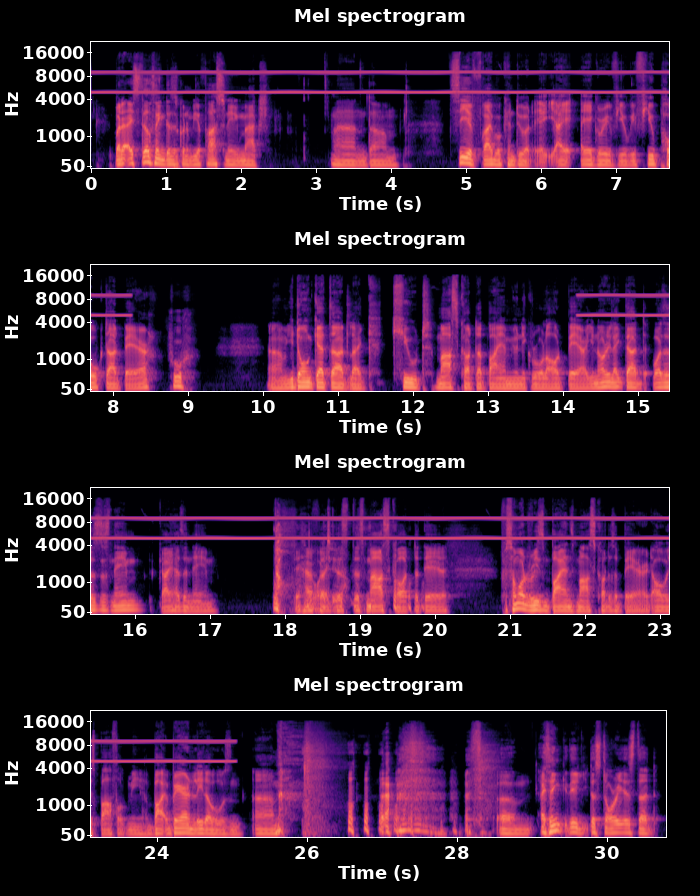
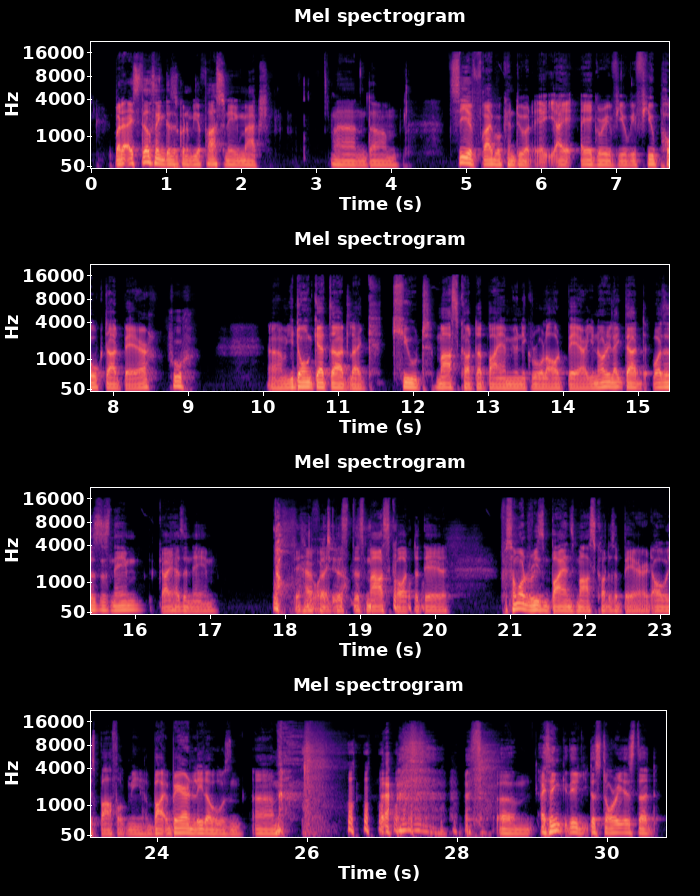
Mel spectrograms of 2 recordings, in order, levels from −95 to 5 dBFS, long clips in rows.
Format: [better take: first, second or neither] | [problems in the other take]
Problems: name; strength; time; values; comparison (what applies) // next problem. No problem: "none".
second | high-pitched whine; loud; until 8.5 s and from 14 to 25 s; 5 kHz, 7 dB below the speech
